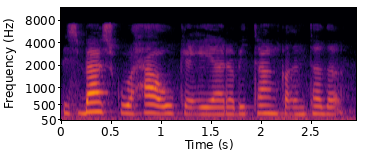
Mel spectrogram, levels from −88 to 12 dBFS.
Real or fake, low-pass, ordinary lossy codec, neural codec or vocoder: real; 7.2 kHz; none; none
